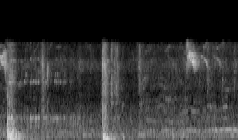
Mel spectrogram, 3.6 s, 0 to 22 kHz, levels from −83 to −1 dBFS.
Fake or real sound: real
